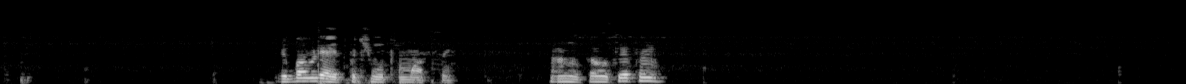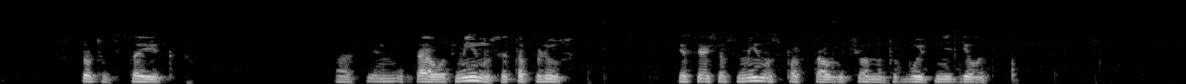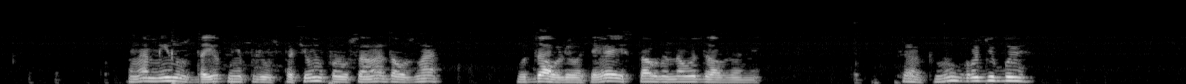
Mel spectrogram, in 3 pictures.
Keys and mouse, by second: 1.0-2.3 drag, 3.8 ctrl+z, 4.5 ctrl+z, 6.0 click, 7.2-11.4 drag, 17.8 click, 19.3-20.4 drag, 20.9 shift+middle click, 22.2-24.9 drag, 26.0 ctrl+z, 28.4 click, 29.2-32.3 drag, 32.8 middle click, 33.7-35.5 drag.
